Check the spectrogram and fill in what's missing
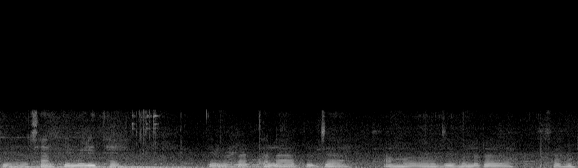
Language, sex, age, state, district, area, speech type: Odia, female, 30-45, Odisha, Jagatsinghpur, rural, spontaneous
